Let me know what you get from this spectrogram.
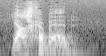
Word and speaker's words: Jochebed: Now, at 3 months old, the woman who is named Jochebed, or I think it's pronounced Jochebed, is how the Hebrew language would pronounce it.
